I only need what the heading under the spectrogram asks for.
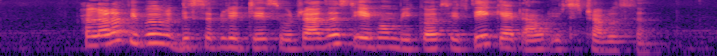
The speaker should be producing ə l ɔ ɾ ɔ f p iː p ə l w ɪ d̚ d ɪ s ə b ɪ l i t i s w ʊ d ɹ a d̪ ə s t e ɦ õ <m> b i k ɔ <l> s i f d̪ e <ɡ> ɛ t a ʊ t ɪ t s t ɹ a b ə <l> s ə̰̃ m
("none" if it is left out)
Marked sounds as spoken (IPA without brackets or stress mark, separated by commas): m, none, ɡ, l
